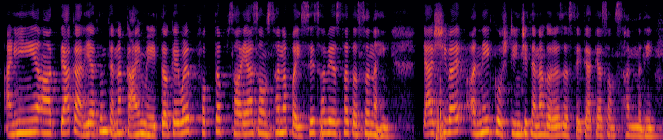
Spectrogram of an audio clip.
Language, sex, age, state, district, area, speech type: Marathi, female, 60+, Maharashtra, Pune, urban, spontaneous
